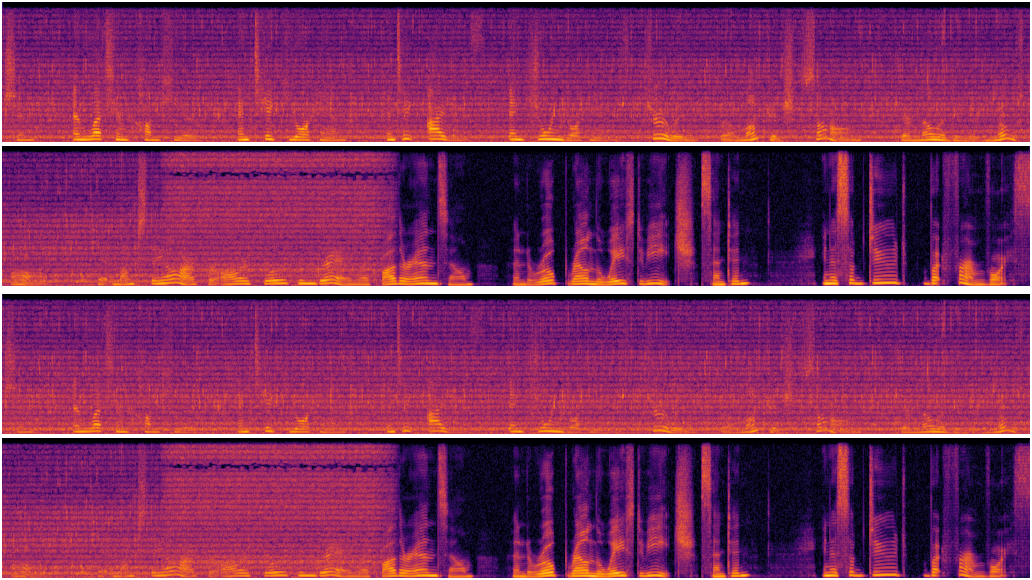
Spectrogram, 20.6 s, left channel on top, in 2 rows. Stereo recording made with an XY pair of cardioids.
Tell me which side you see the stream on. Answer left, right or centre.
centre.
